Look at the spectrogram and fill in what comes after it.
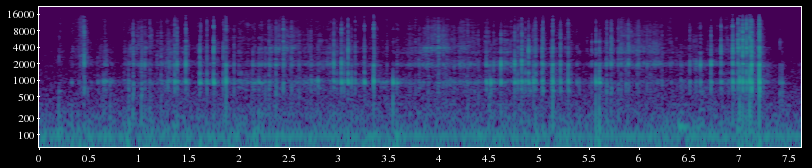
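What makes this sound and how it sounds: Fingernails tap quickly and repeatedly on the ribbed body of an empty, hollow, clear plastic water bottle with its label removed and a green cap on. The result is a dense run of short, dry clicks and crinkly taps with a faint hollow tone. The sound sits over a low, steady background rumble.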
